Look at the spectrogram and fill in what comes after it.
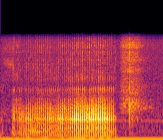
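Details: Loud snore from Sophie, a French Bulldog, indoors: one rattling, fluttering snore lasting about one and a half seconds, buzzy and strongest in the low-middle range, then cut off sharply, followed by quieter breath.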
